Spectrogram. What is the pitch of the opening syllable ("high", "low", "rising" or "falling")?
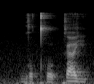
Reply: low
